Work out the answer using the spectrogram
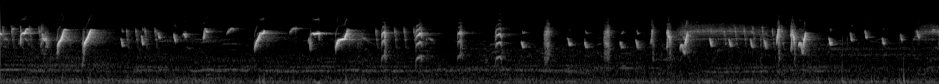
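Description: A flycatcher sings a rapid, varied stream of high chirps, trills and short whistles, several notes each second, with a faint low hum beneath.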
